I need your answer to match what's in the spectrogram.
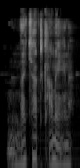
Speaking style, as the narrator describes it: he said in a dead voice

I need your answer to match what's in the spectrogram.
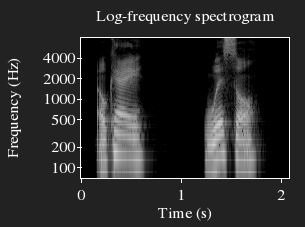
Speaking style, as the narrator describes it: I called out

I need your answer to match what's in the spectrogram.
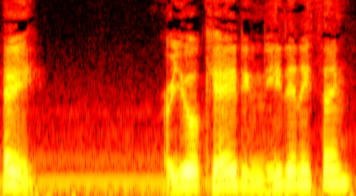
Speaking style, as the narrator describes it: shouted

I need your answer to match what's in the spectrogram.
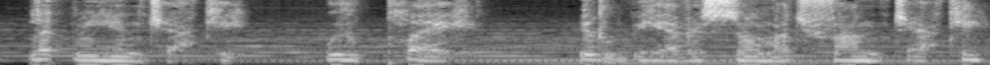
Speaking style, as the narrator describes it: it insisted, still in that sickly sweet, soft voice, though it had taken on a more sinister tone

